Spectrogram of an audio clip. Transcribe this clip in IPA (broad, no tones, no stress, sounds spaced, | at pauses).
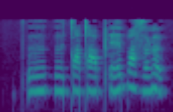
pʼ ɵ | ɵ t u tˤ ɵ i̯ pʼ ɛ b a zˤ ɵ ɳ ɵ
